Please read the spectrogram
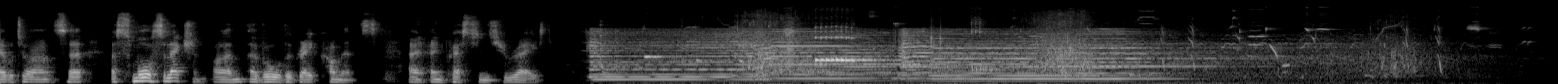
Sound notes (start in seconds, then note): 5.9 bright upbeat music; 11.3 birds chirping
